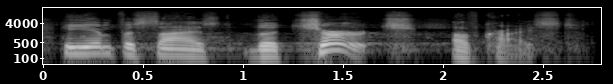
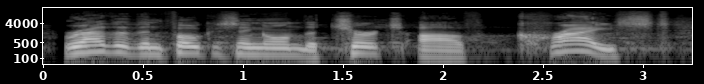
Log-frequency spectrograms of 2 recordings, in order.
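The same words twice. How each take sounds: First: Christ leaned on a little; stress on Christ. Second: Said in the usual way. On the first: Shown as a demonstration. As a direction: lift the word Christ.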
